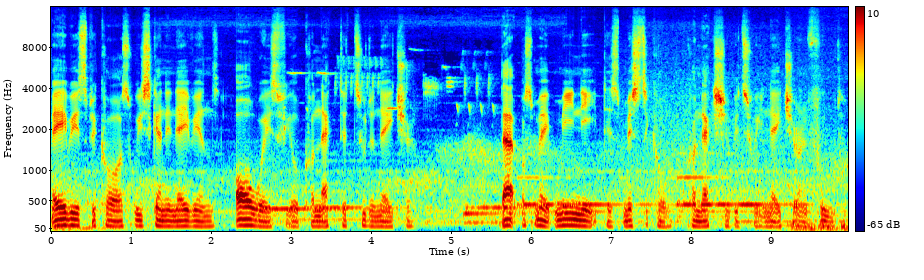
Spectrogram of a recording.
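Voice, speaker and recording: A man's very deep, low voice in a Danish accent, with ordinary pitch variation, audible room echo and noticeable background noise. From Denmark. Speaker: chef. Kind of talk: scripted narration. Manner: slow.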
